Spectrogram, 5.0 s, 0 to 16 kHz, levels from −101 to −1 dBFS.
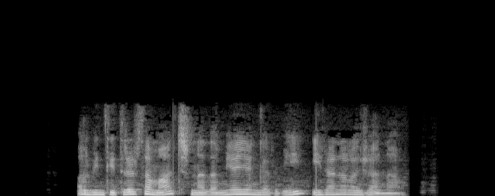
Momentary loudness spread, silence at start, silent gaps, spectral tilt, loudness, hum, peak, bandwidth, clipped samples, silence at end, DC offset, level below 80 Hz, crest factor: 7 LU; 0.8 s; none; -6.5 dB/octave; -26 LUFS; none; -10 dBFS; 7.8 kHz; under 0.1%; 0.9 s; under 0.1%; -60 dBFS; 18 dB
